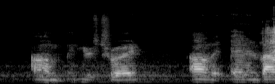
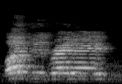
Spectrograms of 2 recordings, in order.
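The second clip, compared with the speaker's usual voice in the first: loud, high drawn-out call; yelling across the room; 14 semitones higher, 6 dB louder, slower than usual. Acted. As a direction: call everyone to the table. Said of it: "we're gonna make the official call".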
